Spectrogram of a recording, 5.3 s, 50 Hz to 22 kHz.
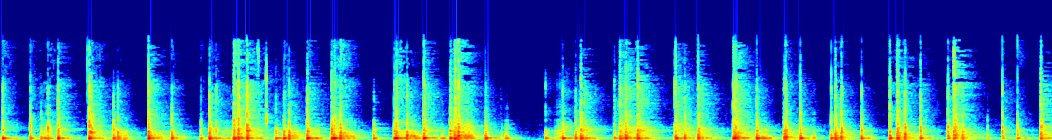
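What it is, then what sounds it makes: Plastic peanut butter jar tapped with nails. Long nails tap and scratch the yellow plastic lid and the labeled side of a large, full plastic peanut butter jar. About three dozen quick, dry clicks come in uneven bursts, each with a hollow tone near 420 Hz and a bright edge. Every click dies away almost at once, with a brief pause near the middle.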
